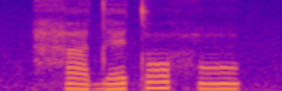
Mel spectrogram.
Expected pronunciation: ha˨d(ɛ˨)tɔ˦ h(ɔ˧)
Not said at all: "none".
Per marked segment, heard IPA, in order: ɛ˨˦, ɔ̃˧

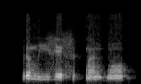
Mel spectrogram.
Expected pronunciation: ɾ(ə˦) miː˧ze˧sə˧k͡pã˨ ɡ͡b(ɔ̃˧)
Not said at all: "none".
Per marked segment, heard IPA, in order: ə˦, ɔ̃˧

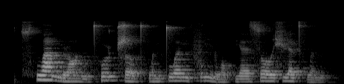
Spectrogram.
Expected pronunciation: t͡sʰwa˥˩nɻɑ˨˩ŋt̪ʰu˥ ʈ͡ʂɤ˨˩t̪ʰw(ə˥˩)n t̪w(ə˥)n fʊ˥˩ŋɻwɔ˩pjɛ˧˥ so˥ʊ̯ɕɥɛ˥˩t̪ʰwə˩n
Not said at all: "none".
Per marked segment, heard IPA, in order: ə˦, ə˥˧

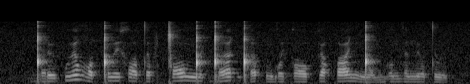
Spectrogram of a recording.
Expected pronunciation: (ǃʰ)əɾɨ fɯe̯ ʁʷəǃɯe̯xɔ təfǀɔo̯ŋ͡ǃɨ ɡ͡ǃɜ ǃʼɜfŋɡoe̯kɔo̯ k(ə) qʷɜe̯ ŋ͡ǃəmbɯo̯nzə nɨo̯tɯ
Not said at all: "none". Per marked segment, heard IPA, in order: ɡ͡ǃ, ɨ

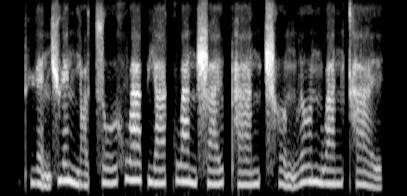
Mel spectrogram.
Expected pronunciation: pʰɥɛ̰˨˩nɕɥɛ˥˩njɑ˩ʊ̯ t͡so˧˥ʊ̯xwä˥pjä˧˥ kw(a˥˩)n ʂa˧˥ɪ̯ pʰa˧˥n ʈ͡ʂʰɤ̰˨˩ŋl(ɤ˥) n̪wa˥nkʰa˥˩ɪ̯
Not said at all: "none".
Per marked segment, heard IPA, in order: a˥˩, ɤ˥

